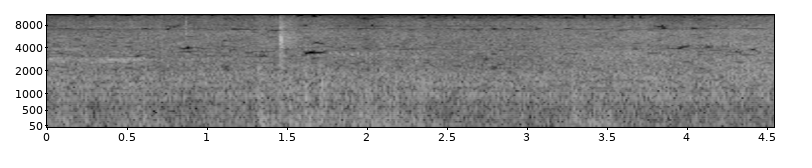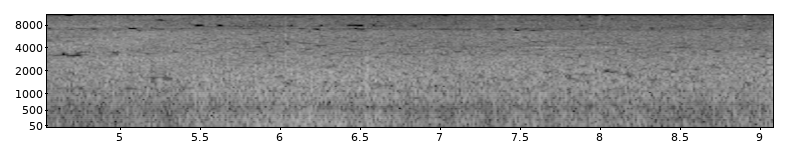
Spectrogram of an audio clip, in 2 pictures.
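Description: Wind rushing over the microphone of a moving road bicycle, mixed with road and traffic noise from passing cars.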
